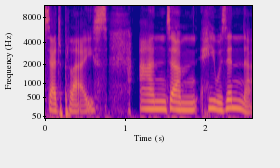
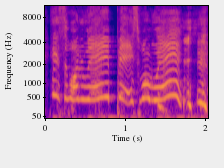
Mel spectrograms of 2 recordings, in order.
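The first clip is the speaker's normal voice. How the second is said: bad Scouse accent; 13 semitones higher, 5 dB louder than usual. Imitating a man calling from his car, bad Scouse accent. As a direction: botch a Scouse accent, pitched way up. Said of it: "I can't do a Scouse accent".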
